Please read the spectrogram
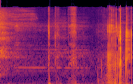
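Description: A single sharp knock about a third of the way in, under a faint steady tone. Near the end comes a man's short, loud vocal "eh?".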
